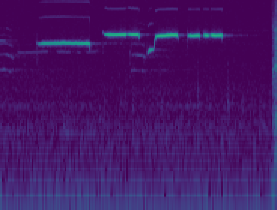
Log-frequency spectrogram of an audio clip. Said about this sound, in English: I at last discovered that it was the white throated sparrow, a common bird all through this region. Its song is very delicate and plaintive, a thin, wavering, tremulous whistle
